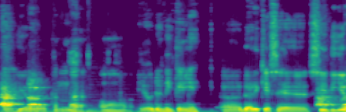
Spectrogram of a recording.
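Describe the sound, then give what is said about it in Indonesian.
A pet dog barks repeatedly in a quick series of yips and woofs, fairly prominent, while a person keeps talking over it. “Sorry di background ada suara anjing gue lagi gonggong ya.”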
